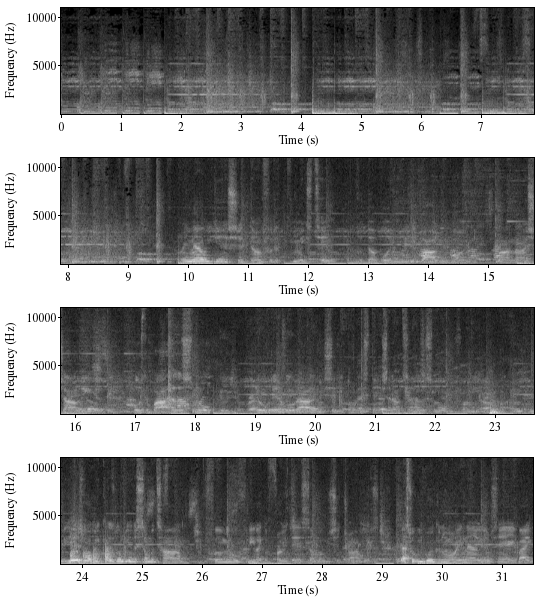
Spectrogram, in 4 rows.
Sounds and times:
Music: 0.0 - 31.5
Speech: 9.8 - 31.5.

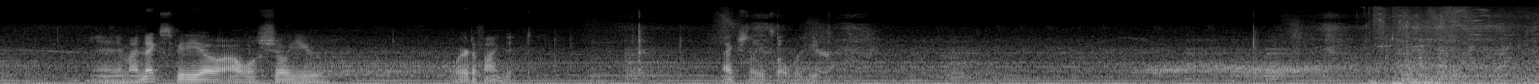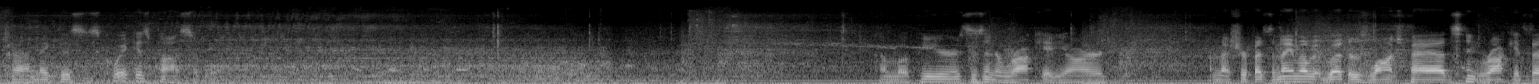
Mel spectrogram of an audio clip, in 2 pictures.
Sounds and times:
Speech: 0.9 - 3.3, 4.5 - 5.2, 7.2 - 8.4, 15.4 - 17.8, 24.2 - 26.4, 27.5 - 30.7.

